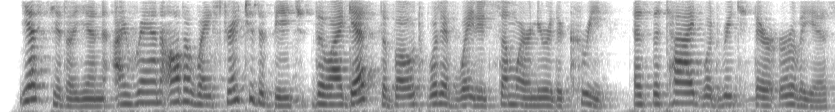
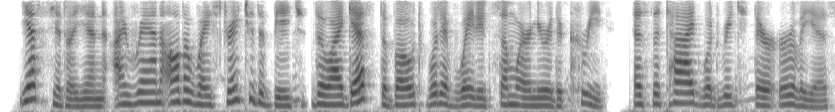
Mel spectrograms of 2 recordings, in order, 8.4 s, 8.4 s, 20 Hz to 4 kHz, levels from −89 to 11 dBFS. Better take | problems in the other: second | room echo; dies away in 0.7 s

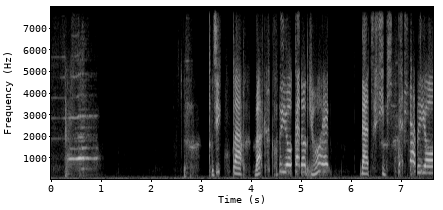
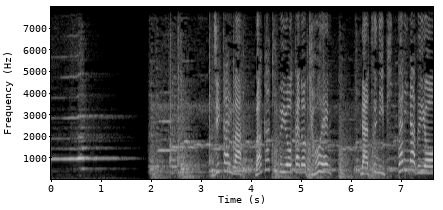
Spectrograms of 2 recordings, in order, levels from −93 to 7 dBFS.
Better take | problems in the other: second | noise reduction (neural diffusion model UNIVERSE++)

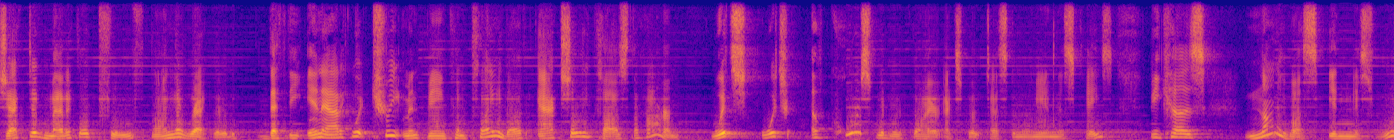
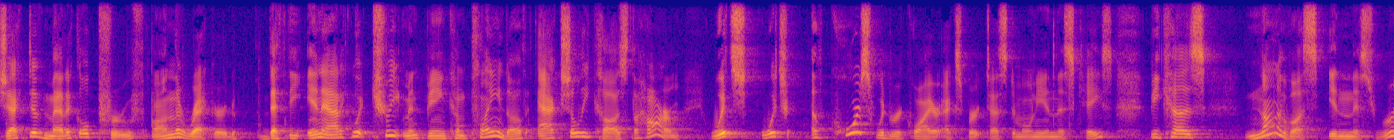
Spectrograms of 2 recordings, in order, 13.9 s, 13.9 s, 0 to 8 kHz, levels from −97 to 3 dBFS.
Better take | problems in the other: second | noise reduction (neural separator model SepFormer DNS4)

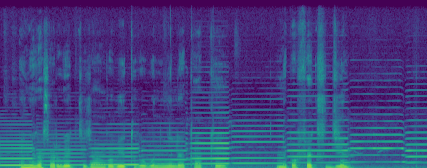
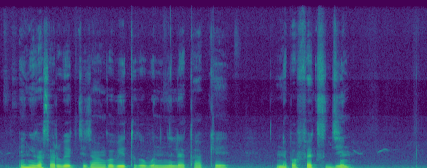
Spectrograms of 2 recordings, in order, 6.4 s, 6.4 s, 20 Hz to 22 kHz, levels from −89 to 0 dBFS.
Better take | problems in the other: second | background sound (Bowed string instrument); 6 dB below the speech

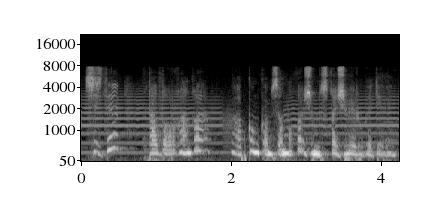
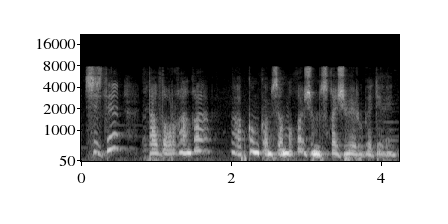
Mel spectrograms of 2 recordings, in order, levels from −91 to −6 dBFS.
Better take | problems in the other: second | background sound (Trumpet); 19 dB below the speech

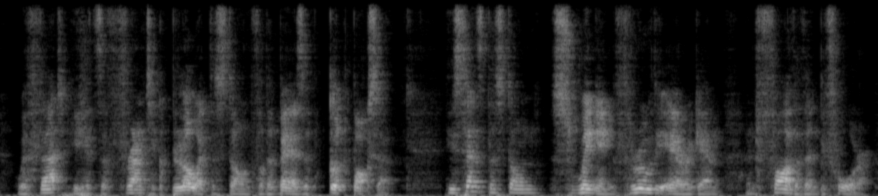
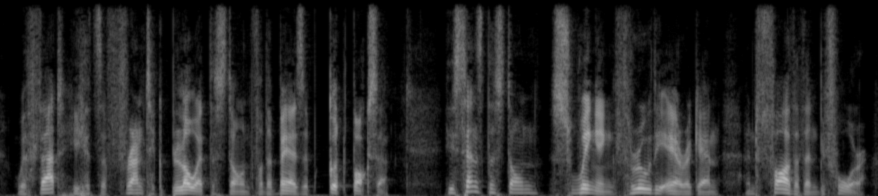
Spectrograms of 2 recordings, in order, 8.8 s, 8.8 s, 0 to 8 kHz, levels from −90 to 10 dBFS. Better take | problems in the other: second | room echo; dies away in 0.3 s

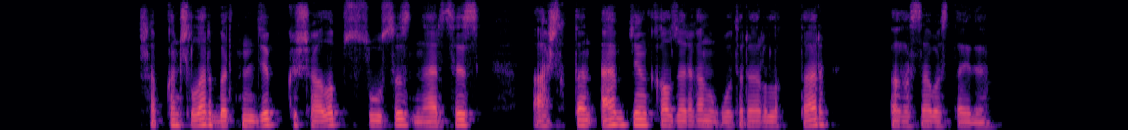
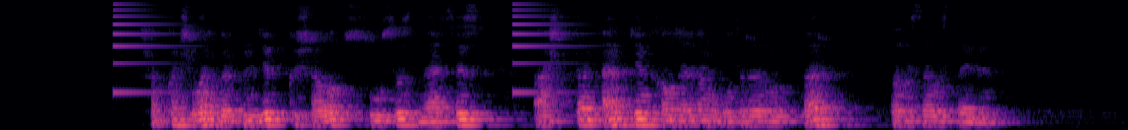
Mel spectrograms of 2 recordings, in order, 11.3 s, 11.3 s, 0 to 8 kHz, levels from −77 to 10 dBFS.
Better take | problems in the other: first | background sound (Guitar); 14 dB below the speech // room echo; dies away in 0.9 s

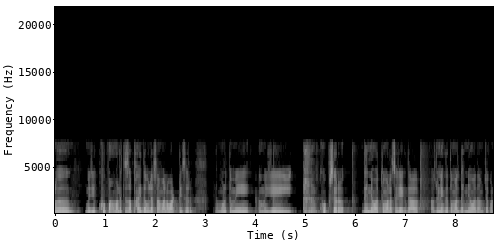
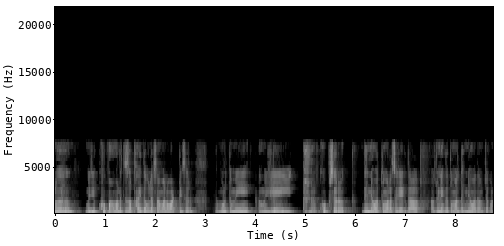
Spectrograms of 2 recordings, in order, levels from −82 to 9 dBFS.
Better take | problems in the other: first | noise reduction (neural separator model SepFormer DNS4)

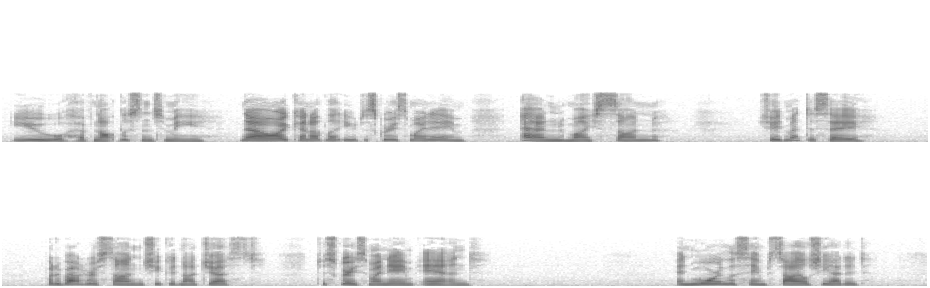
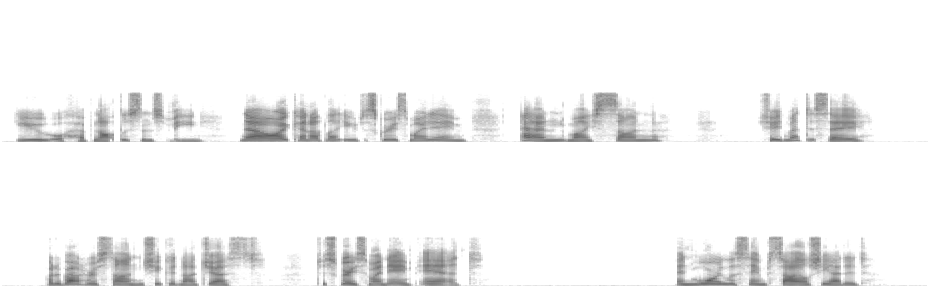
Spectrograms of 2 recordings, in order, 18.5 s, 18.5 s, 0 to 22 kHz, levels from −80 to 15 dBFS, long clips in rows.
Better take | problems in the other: first | noise reduction (neural diffusion model UNIVERSE++)

